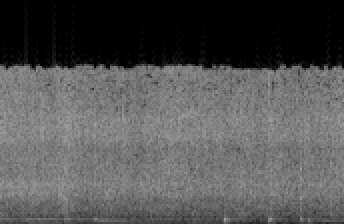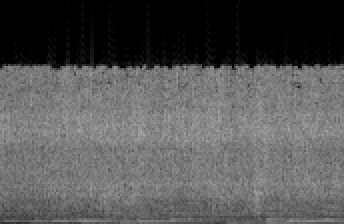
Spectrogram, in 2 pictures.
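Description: Yam abacus seeds, mushrooms and vegetables sizzling steadily in oil as they are stir-fried in a non-stick pan, with a few sharp spatula taps against the pan about two to three seconds in. Soft background music plays underneath.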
